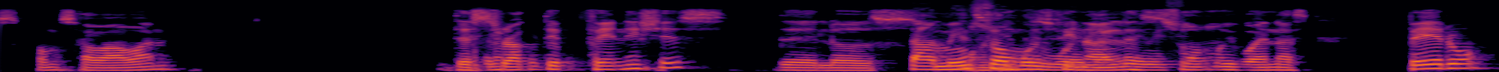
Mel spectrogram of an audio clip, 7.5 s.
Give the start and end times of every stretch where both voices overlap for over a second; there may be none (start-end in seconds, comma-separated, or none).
4.5-6.0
